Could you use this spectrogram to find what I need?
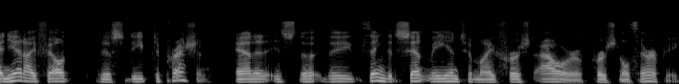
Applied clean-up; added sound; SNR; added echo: none; none; none; none.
